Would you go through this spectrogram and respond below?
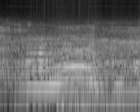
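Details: Water buffalo cow in a market calling to companions, a rising then falling drawn-out moo about one and a half seconds long, over engine-like rumbling noise.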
